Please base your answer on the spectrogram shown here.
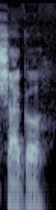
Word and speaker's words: Sago: right, It's actually pronounced Shago. right, okay, It's like a Cypriot word for someone that's like lazy who sits under this tree, like, you know.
